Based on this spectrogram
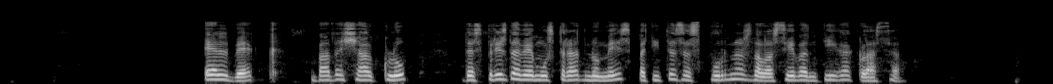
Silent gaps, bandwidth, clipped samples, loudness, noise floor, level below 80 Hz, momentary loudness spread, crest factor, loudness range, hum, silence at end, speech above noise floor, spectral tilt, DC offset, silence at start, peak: none; 7.8 kHz; under 0.1%; -20 LUFS; -78 dBFS; -64 dBFS; 9 LU; 16 dB; 4 LU; none; 1.5 s; 59 dB; -4.5 dB/octave; under 0.1%; 2.05 s; -4 dBFS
